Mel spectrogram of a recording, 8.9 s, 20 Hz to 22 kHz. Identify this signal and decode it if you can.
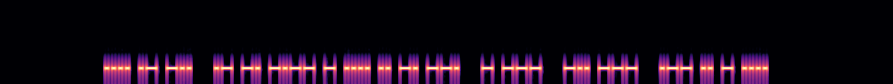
Morse code, heard as a keyed tone, about 34 wpm, 700 Hz. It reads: HAD ANYTHING TO DO WITH
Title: Sets of 5 Words Encore 35wpm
